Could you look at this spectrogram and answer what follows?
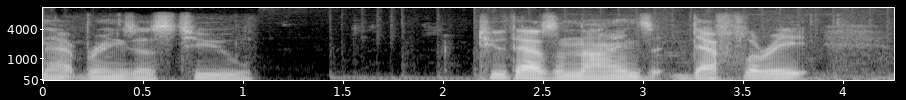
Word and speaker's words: Deflorate: And that brings us to 2009's Deflorate, which Deflorate is how you say it. A lot of people say Deflorate or Deflorate or something like that, but it's Deflorate.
